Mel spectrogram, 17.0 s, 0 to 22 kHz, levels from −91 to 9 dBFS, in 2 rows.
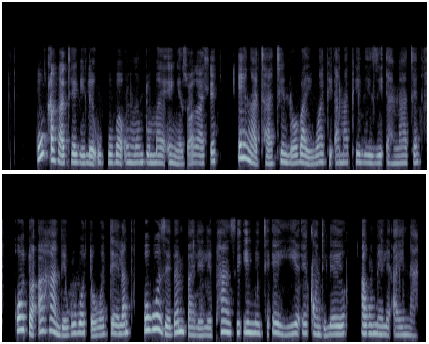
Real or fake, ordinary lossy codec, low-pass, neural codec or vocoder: real; AAC, 64 kbps; 7.2 kHz; none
